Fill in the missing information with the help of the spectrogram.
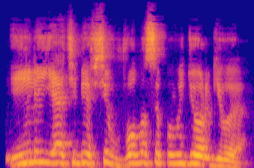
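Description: A man voicing a cruel, bossy adult woman kidnapper who shouts threats. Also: high voice, fairly quick, pitched above the performer's own voice, natural voice. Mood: threatening.

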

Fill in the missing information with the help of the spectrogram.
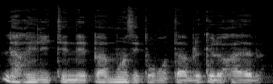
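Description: A man's voice: fairly low pitch, flat delivery, brisk, warm tone, slightly rough. A man voicing a dying old marquis who is terrified of hell and speaks in a broken, trembling voice, in a read-aloud story. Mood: anguished.

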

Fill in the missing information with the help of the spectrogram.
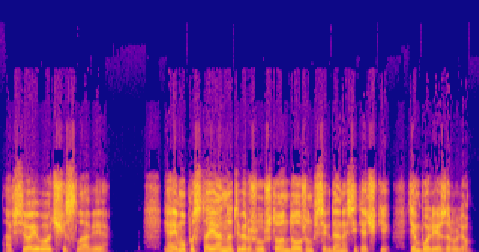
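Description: A man reading an audiobook, voicing a sharp, nagging middle-aged wife who scolds her husband. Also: deep voice, a little fast, no room sound, highs cut off. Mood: scolding.

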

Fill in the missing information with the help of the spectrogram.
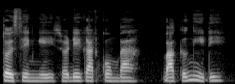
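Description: A woman's voice: sits low, level tone, a little fast, dry recording, clean studio sound, close to an everyday voice. A woman voicing a blunt, impatient older farmer who presses his wife for answers. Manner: gruff, impatient.

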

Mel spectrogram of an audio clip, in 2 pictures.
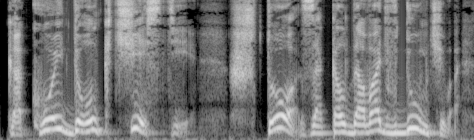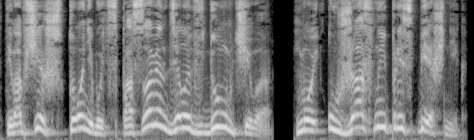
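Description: A man voicing a weary, exasperated wizard who talks loudly and slowly. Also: sits high, very animated, breathy edge, dry recording, clean studio sound, pitched above the performer's own voice, full character voice. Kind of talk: audiobook character voice.

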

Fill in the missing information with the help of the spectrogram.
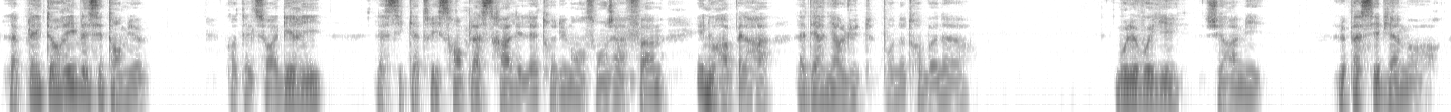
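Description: In an audiobook, a man reads the part of a noble young princess in hiding, speaking with solemn, declamatory devotion. His lowish voice is mellow, dark, and slightly husky, and his unhurried delivery carries an earnest mood.

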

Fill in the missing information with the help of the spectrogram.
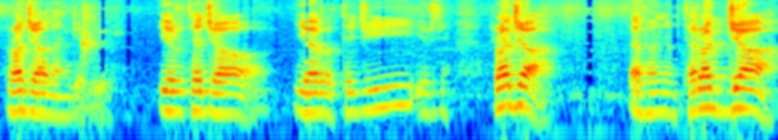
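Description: A man with a somewhat high, gravelly voice teaching a traditional Arabic grammar lesson. He recites verb forms in rhythmic chanted drills. Between them he explains in Turkish and keeps checking that his students follow. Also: roomy sound.

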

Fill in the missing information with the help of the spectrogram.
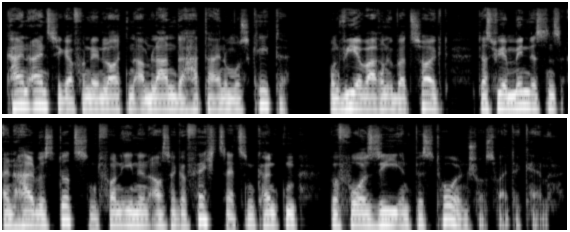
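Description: A man narrating an adventure audiobook in a steady, measured reading. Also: medium pitch, no echo, clean studio sound. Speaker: audiobook reader. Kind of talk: scripted narration.

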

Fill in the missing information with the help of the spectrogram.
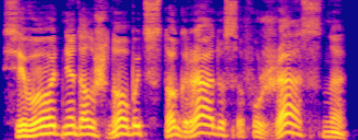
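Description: A man voicing a chilled, despairing fairground actor playing Napoleon, with a hoarse, grandiose, declamatory delivery. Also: on the high side, very animated, slow pace, no room sound, studio quality, voice pushed up, exaggerated voice. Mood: theatrical.

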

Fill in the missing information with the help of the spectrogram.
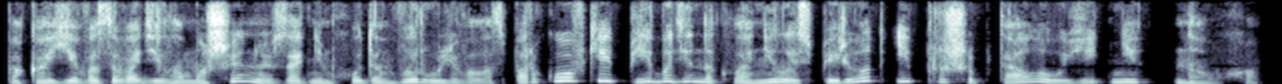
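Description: Mellow woman narrating an audiobook. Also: mid-range voice, quick pace, slightly rough, dry recording, studio quality. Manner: steady, dramatic storytelling. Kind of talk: scripted narration.

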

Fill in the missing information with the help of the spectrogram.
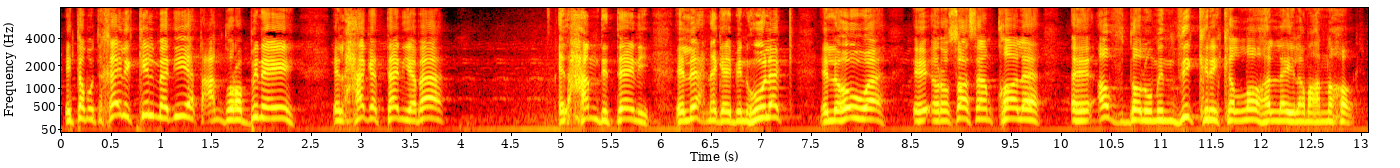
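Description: An Egyptian man gives a mosque lesson at a quick clip. His voice sits high and sounds bright and forceful, and he drives each point home with rhetorical questions and emphatic repetition. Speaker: preacher.

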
